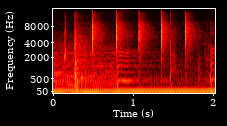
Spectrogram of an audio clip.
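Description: Gas hob's spark igniter clicking about six times, sharp irregular ticks, while the burner fails to catch.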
